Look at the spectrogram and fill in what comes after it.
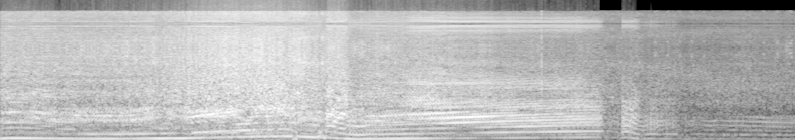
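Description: Hill-climb car launching hard from the start and accelerating away, its engine rising in pitch, shifting up once about three seconds in, then rising again. The sound drops off sharply about six seconds in as the car pulls away up the course.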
